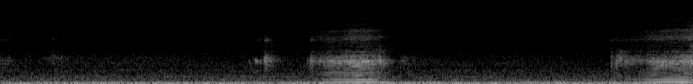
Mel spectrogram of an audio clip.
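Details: Rough, fluttering breaths during sleep over steady low background hiss, recorded with the SnoreLab app; typical snoring.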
